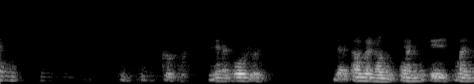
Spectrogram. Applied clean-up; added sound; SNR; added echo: neural mask model DeepFilterNet 3.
